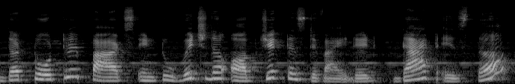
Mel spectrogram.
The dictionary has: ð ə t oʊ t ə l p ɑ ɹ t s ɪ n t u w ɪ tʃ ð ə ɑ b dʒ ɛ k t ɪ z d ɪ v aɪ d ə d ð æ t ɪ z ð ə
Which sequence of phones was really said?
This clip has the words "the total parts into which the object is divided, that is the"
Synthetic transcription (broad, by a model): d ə t oʊ t ə l p ɑ ɹ t s ɪ n t u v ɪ tʃ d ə ɑ b dʒ ɛ k t ɪ z d ɪ v aɪ d ə d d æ t ɪ z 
